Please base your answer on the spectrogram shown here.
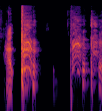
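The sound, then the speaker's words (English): A person coughs in a few rough, throaty bursts. Two come close together, then after a gap a couple more follow, fairly loud and with no other sound around them. “I almost made it without coughing. Dang it.”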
